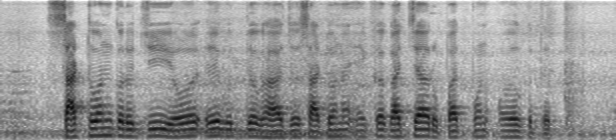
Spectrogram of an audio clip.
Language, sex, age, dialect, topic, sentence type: Marathi, male, 18-24, Southern Konkan, agriculture, statement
